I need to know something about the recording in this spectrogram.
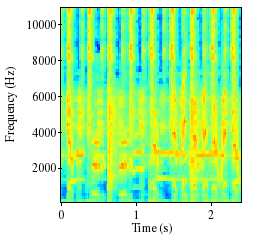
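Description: Turntable scratching over a late-1980s hip-hop drum beat and bass: a DJ scratch break between rap verses, the record swiped back and forth in quick rising and falling strokes.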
